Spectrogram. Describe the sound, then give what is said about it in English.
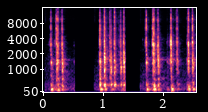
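Quick bursts of typing on a computer keyboard with a newly changed key layout, three clusters of rapid clicky keystrokes separated by short pauses, with no talking. “To our listeners, I do not recommend changing your key layout and then not practicing with it, because it makes you type like a grandma.”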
